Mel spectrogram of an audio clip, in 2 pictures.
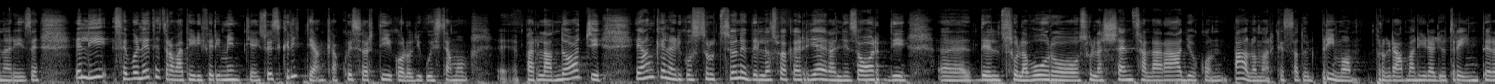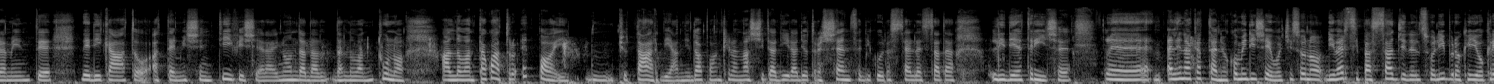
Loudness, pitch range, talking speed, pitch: -24 LUFS, 195-230 Hz, 195 wpm, 205 Hz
